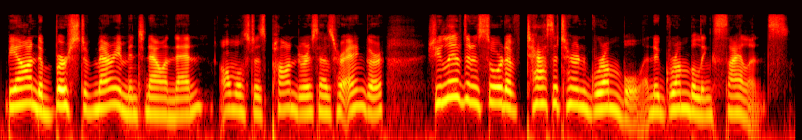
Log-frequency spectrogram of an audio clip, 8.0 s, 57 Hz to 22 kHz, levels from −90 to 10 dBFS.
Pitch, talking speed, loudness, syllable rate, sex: 210 Hz, 195 wpm, -19 LUFS, 5.3 syllables/s, female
